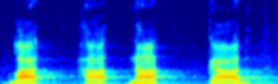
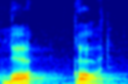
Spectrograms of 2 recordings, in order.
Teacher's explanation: It's going to be a little bit lip rounded in a Boston accent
